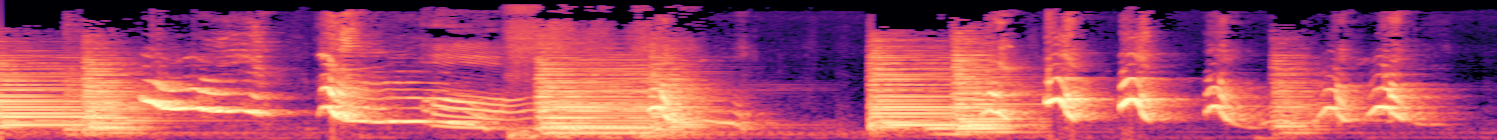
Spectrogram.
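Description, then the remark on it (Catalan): A German shepherd named Milo, known as Mr. Blue Dogs, howls along to its owner's piano playing in long, wavering, rising and falling cries, breaking into a run of short, sharp yelps toward the end, loud. “Doncs això, el que us deia, és un pastor alemany i estaríem davant del … del Regne Animal.”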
